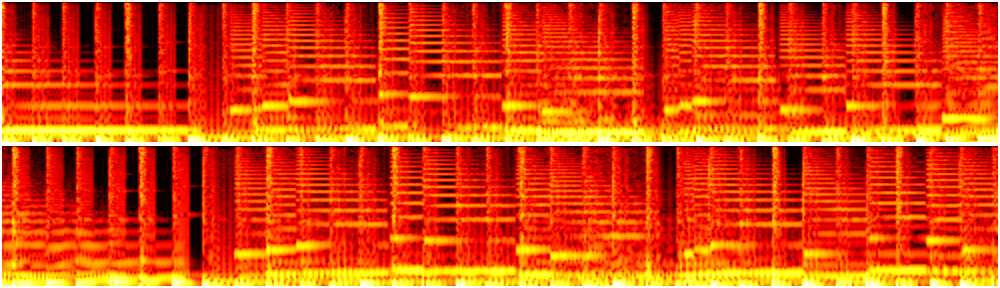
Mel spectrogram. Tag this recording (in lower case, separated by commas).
rhythm and blues, music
